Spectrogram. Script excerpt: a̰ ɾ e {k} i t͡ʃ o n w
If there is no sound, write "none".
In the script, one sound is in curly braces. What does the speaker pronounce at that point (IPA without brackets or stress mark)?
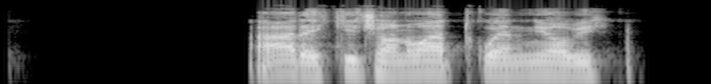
k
